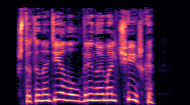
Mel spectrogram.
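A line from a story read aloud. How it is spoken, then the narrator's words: Angry shouting. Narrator (Russian): закричала она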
